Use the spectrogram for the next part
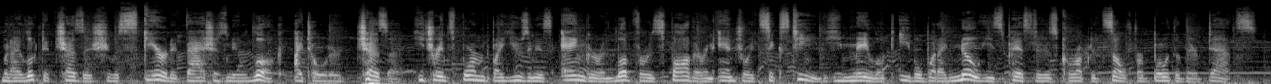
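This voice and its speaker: A woman's voice: low-pitched, moderate pace, hardly any pauses. A woman reading a fan-written story aloud as a dramatic narration. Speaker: fanfiction reader. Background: background music.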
